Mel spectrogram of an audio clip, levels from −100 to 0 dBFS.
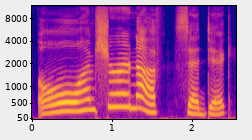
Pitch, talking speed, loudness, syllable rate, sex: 270 Hz, 140 wpm, -15 LUFS, 3.1 syllables/s, female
